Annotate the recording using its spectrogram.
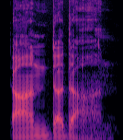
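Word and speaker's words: Dandadan: in to Don D Don Don D Don don da don and I'm saying it right this time or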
